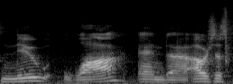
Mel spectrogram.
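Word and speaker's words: Nu Wa: it's how is it nuwa yeah i guess it's pronounced new wah and uh i was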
